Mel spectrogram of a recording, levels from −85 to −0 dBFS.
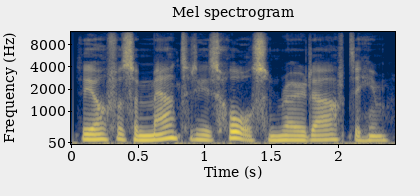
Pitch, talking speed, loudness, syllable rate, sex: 145 Hz, 220 wpm, -15 LUFS, 5.9 syllables/s, male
